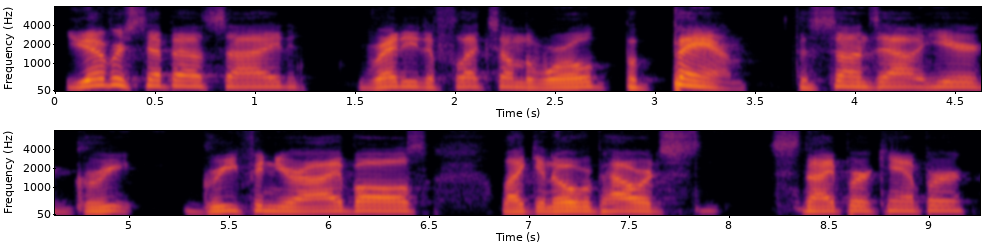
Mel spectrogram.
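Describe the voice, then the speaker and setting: A man's voice: fairly high pitch, steady tone, normal speed, a bit bright, dry recording. A man co-hosting a hobby talk show, moving between opinionated chat and brash, playful, slangy ad reads. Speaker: co-host of a toy-collecting show.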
